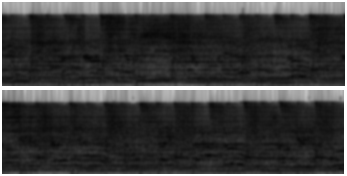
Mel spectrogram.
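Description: A live rock band: an electric guitar strummed over a drum kit keeping a steady beat, with a male voice singing at times.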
